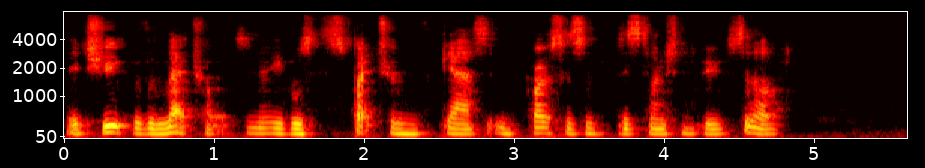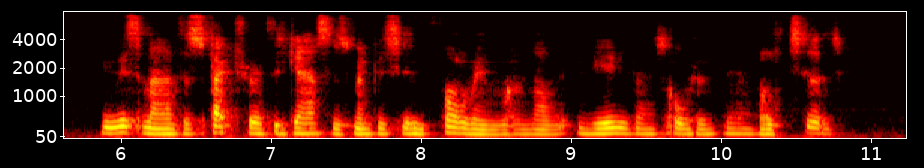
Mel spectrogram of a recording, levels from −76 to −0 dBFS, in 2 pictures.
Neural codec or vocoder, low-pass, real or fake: codec, 24 kHz, 1 kbps, SNAC; 7.2 kHz; fake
